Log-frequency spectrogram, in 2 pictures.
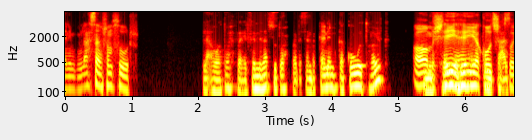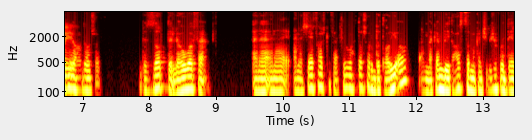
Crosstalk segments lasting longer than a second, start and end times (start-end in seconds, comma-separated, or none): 5.4-7.0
